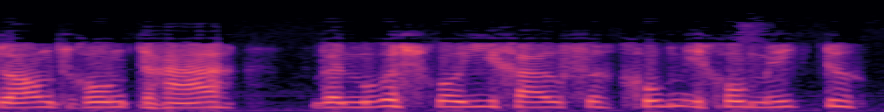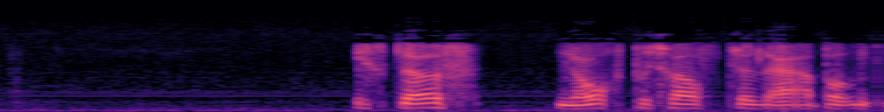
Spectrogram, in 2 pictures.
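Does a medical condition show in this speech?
Yes: oral cavity cancer, partial glossectomy; oral cavity cancer diagnosed 2 years ago at about 56, half of tongue removed, neck opened surgically, tracheotomy; torn diaphragm, cannot breathe properly, not expected to improve.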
